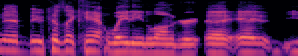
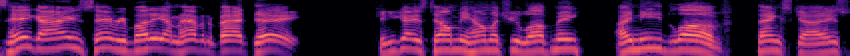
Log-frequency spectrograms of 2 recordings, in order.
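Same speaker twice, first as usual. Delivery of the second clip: ordinary talk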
